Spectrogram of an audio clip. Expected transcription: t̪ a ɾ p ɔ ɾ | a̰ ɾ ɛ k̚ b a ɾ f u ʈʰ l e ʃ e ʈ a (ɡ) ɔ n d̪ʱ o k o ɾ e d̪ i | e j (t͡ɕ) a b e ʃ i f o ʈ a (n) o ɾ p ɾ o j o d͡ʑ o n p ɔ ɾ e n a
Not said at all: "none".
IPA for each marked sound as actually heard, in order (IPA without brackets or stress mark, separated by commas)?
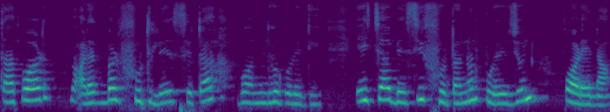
b, t͡ɕ, n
